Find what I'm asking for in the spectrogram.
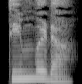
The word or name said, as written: ದಂಬಡಿ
